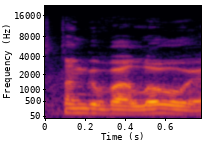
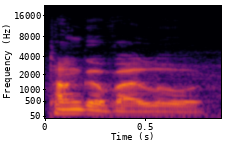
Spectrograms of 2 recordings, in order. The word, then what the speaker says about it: Tagovailoa: Because Tua's last name is Tagovailoa, and I used to say it's Tagovailoa, but his it's Tagovailoa, and there's no N in after that.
